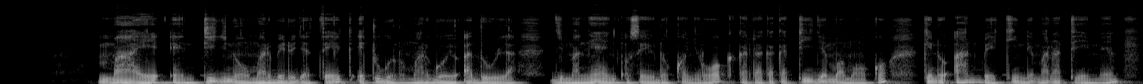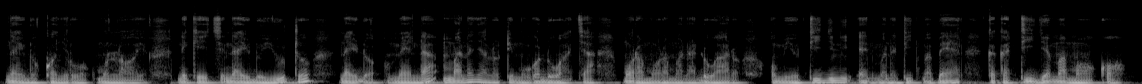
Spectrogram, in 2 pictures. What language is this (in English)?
Luo (Kenya and Tanzania)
